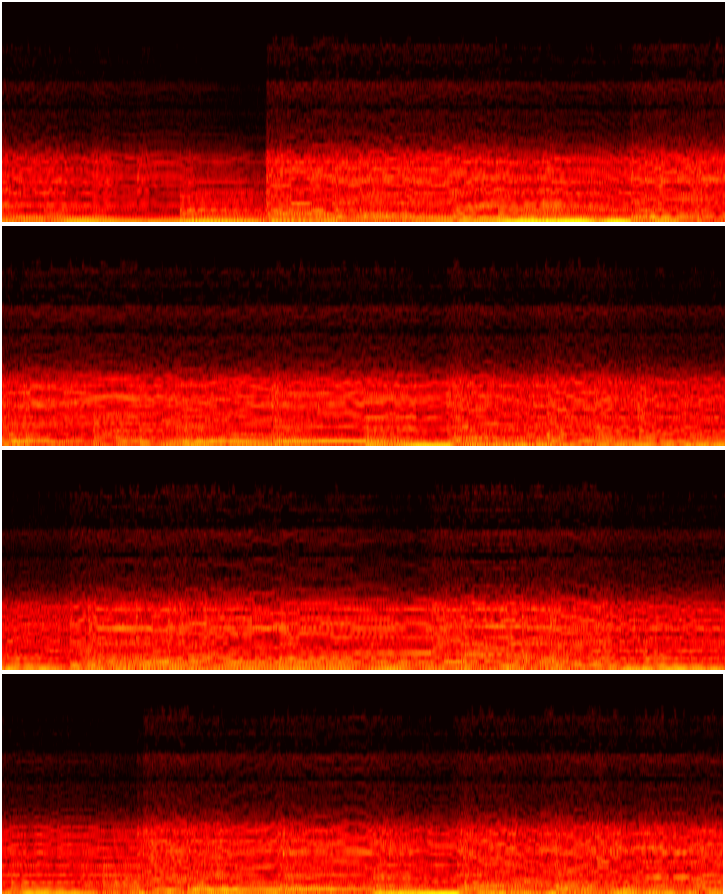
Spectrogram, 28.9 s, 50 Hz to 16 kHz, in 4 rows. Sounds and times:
Bass guitar: 0.0 - 28.9
Strum: 0.0 - 28.9.

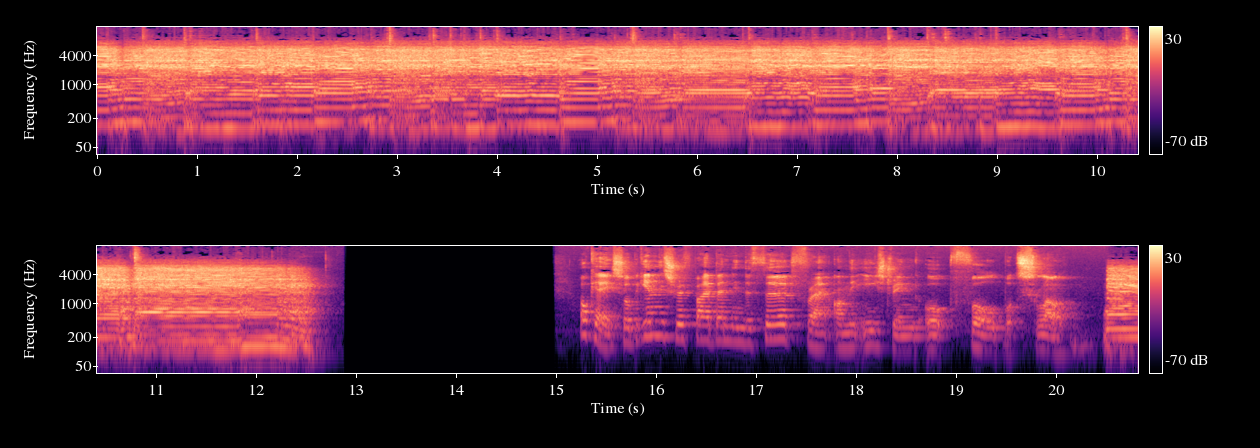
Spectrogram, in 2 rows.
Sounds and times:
Strum: 0.0 - 12.6
Speech: 15.2 - 20.3.

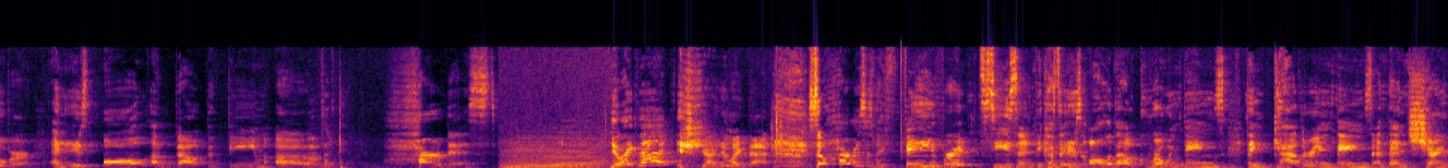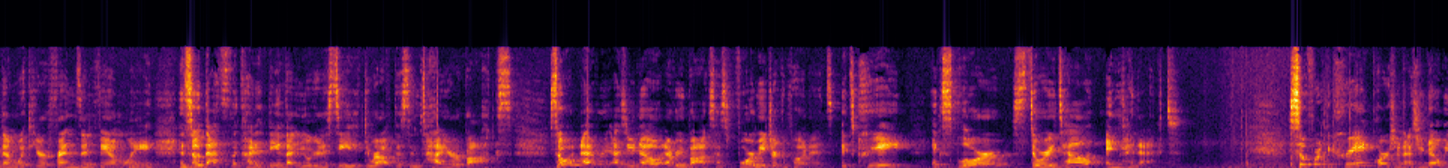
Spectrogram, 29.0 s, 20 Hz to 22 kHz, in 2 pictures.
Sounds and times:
Speech: 0.0 - 5.0, 6.1 - 26.4, 27.4 - 28.9.

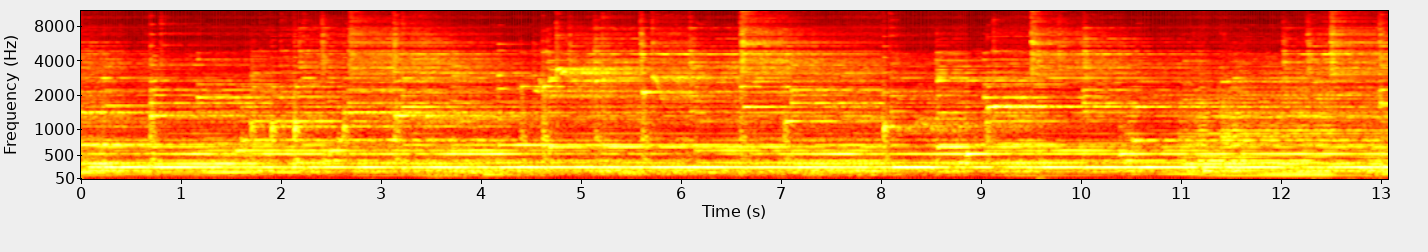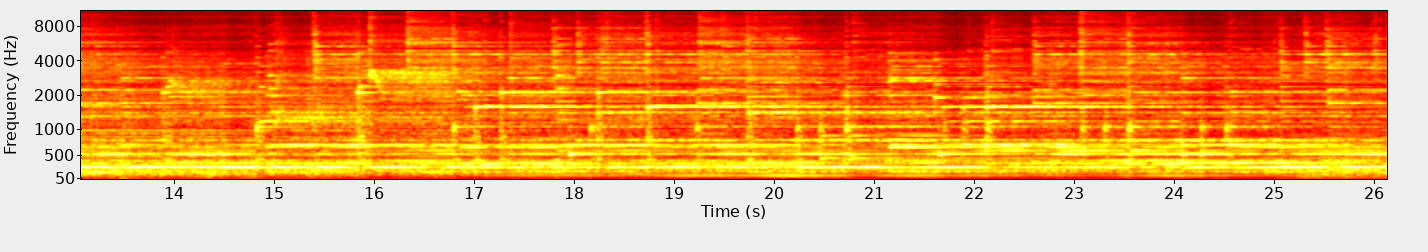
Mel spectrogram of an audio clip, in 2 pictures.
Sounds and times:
Music: 0.0 - 26.1.

